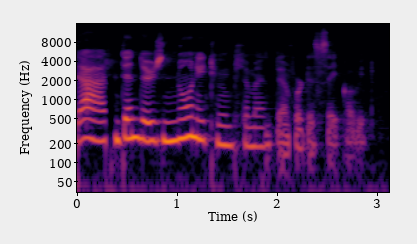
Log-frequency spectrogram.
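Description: A woman speaks with an Iranian accent at a fairly high pitch. Her intonation is fairly even. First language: Persian. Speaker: podcast host, lighting designer. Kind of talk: scripted narration.

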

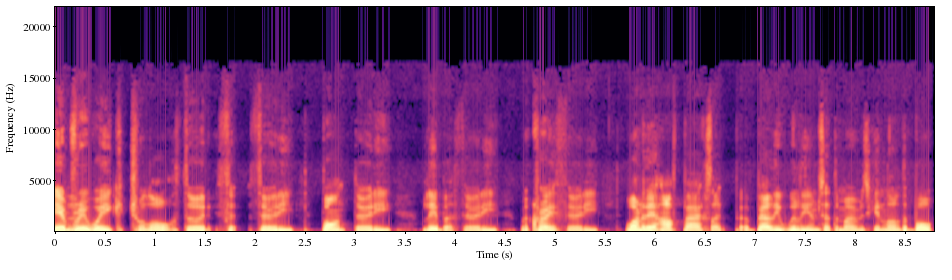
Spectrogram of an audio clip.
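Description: With an Australian accent and a dark, mellow tone, the speech moves at a moderate pace with fairly even intonation in a dry, close sound with no echo. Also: man, very deep, low pitch for a man. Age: 20s. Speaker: sports podcast co-host. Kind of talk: casual chat.

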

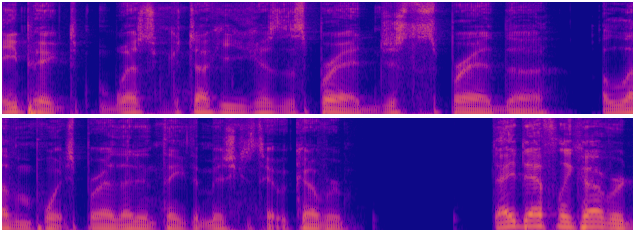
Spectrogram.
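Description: The speaker talks at a very fast pace in a Southern US accent. Pitch varies in an ordinary way. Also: man, fairly low pitch for a man. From Arkansas. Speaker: sports podcast host. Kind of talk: casual sports chat.

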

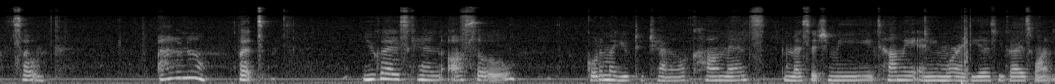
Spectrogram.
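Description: Over noticeable background noise, a woman talks at a fairly slow pace with a medium pitch. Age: 30s. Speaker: podcaster and aspiring stand-up comedian. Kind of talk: casual solo podcast monologue, self-deprecating humor. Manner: rambling, easily distracted, jokey, with many fillers; self-deprecating, animated.

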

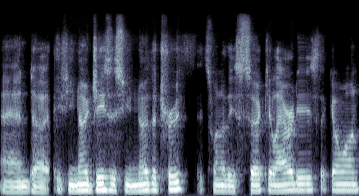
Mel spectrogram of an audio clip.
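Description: Speaking with an Australian accent, a man talks at a moderate pace and medium pitch with fairly even intonation against a quiet background. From Australia (Canberra). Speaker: New Testament scholar. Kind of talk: interview on biblical studies. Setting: remote call.

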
